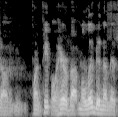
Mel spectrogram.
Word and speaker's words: molybdenum: when people hear about molybdenum it's one of those things that few people can can pronounce right they usually say molly bd or molly be damned uh how does that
